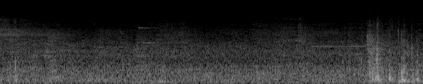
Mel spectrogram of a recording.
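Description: Steady background noise of a car assembly hall, with a few sharp knocks near the end.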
